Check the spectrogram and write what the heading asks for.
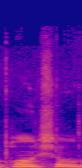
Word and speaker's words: penchant: I may have a ponchance for older women. – A ponchance. – Ponchance. – A ponchance. – Ponchance. Is that not how you pronounce it? Ponchance. I may have a penchant.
